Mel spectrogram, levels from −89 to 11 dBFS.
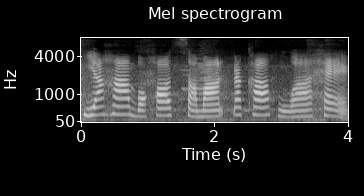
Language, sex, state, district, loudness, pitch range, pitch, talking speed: Hindi, male, Madhya Pradesh, Katni, -14 LUFS, 215-270 Hz, 250 Hz, 90 wpm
